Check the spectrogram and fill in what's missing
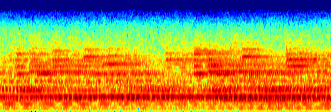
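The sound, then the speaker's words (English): Church bells ring in a dense, continuous peal, their overlapping tones sustained at a steady moderate level with no speech. “devil's bells ring?”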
